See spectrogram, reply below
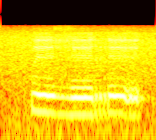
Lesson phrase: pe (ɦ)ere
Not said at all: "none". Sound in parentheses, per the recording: ɦ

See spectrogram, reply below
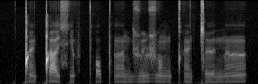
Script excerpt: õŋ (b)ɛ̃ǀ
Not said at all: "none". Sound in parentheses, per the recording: pʰ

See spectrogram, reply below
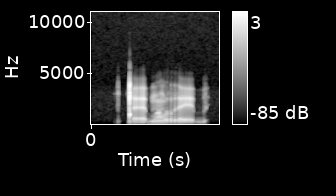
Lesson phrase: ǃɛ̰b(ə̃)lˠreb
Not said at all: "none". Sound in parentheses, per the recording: ə̃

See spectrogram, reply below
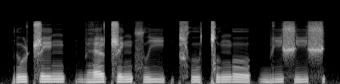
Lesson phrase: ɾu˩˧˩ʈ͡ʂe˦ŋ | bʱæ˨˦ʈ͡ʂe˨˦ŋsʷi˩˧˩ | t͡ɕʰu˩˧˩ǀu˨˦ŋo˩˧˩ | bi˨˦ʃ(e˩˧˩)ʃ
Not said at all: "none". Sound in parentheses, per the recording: i˩˧˩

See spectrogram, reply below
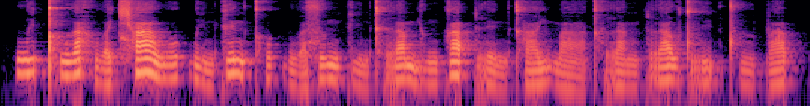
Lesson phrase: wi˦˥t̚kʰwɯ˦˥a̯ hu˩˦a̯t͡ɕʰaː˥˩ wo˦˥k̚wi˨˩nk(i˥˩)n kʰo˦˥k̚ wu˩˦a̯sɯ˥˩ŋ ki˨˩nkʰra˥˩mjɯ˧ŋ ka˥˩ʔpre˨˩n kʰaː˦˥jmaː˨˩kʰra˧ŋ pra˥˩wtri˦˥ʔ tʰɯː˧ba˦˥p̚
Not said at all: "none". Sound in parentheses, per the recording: e˥˩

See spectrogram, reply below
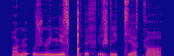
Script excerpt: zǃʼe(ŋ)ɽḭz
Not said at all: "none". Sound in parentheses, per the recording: x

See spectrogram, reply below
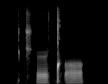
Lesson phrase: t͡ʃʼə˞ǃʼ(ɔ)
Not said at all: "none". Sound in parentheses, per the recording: ɔ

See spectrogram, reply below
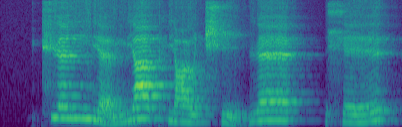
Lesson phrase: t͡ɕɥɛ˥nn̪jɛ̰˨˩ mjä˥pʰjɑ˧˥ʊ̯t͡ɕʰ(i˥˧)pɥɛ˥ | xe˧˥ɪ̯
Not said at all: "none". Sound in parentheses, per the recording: ḭ˨˩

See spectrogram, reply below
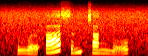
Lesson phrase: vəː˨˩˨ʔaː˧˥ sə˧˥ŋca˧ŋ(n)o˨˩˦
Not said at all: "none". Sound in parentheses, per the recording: n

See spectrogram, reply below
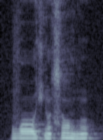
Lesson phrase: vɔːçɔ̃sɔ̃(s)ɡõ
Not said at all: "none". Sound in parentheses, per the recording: none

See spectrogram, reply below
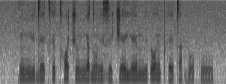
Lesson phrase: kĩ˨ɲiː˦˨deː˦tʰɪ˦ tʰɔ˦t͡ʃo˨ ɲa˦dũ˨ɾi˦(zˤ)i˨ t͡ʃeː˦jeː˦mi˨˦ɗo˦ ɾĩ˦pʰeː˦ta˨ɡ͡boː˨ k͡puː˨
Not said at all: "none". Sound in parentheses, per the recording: z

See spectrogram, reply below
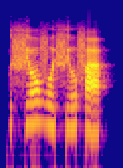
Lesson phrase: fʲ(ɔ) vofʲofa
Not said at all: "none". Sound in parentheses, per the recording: ɔ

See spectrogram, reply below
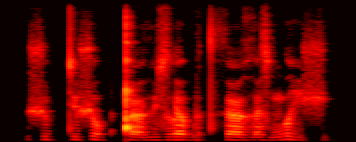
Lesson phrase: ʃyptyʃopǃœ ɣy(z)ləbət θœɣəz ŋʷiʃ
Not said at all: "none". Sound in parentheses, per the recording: z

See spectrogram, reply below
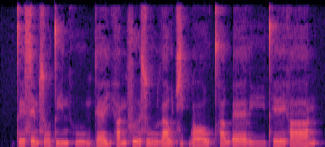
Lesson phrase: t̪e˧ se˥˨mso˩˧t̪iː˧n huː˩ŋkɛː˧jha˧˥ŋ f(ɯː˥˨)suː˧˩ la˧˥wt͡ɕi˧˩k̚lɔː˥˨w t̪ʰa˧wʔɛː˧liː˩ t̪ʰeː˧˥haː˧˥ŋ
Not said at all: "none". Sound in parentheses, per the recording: ɯː˥˨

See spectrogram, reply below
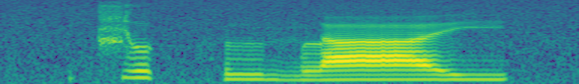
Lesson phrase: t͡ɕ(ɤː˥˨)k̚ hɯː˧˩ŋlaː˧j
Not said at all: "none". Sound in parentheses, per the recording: ɤː˥˨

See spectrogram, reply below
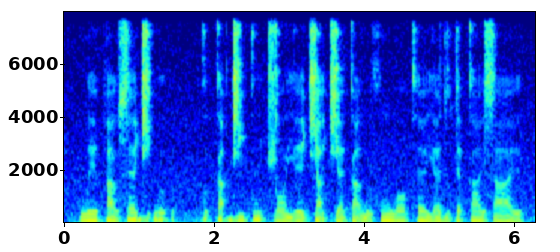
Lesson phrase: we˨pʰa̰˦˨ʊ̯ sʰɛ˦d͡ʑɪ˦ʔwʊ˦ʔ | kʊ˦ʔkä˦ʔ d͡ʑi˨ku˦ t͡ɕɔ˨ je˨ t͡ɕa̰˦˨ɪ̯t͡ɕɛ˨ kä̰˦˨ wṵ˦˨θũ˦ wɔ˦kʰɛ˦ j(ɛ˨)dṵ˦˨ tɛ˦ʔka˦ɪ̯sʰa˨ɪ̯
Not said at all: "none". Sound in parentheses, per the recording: ɛ˨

